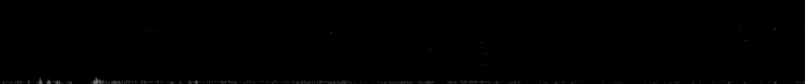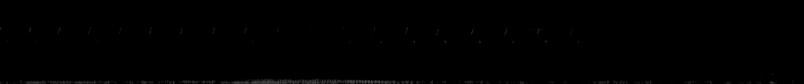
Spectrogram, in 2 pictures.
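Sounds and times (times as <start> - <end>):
faint high bird chirps: 0.0 - 2.0, 2.7 - 6.0, 7.4 - 14.4.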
